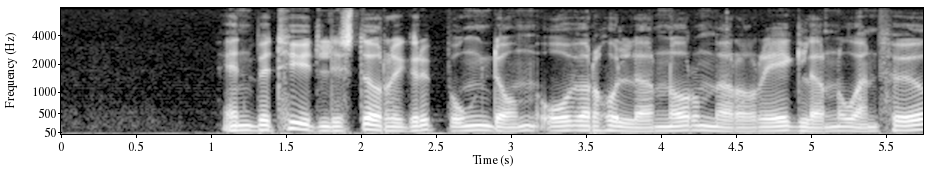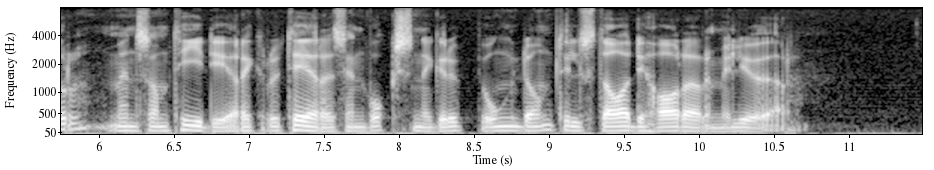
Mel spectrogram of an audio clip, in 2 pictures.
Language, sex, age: Norwegian, male, 56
